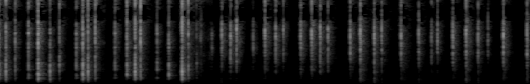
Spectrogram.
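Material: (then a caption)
Wood. Long fingernails tap and scratch the top of a light wooden, likely bamboo, screw lid on a small frosted glass jar held in both hands. Around forty quick, irregular, crisp clicks sound bright and dry, with short scratchy bursts and almost no low end or ring.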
